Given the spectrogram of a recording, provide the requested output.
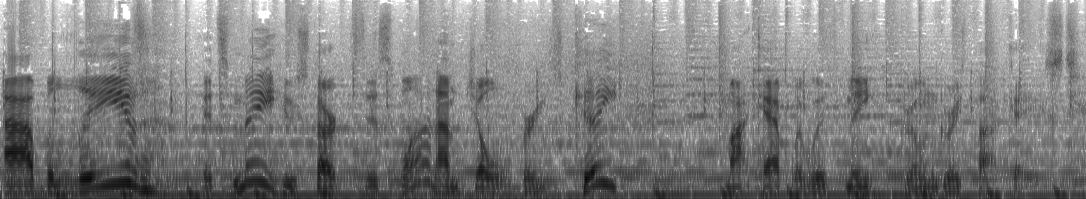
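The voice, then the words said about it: Put-on southern drawl. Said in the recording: “I don't know what's up with that southern drawl”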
